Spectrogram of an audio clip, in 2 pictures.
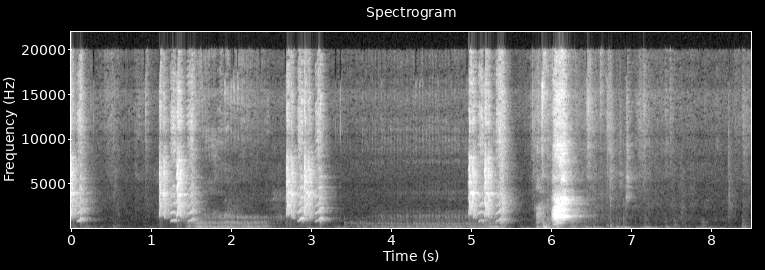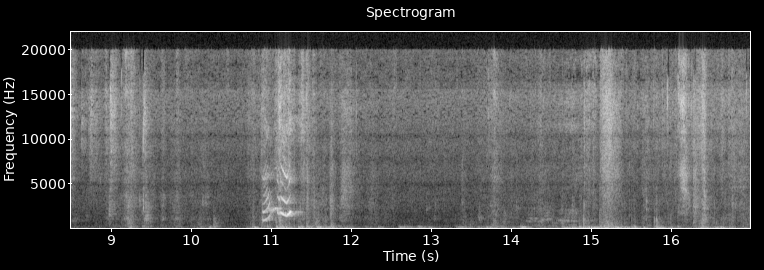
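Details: Chihuahua, a new family member, playing while hearing a squeaky toy for the first time: a few short sharp bursts early on, then stretches of low rumbling growls, with quieter gaps between.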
